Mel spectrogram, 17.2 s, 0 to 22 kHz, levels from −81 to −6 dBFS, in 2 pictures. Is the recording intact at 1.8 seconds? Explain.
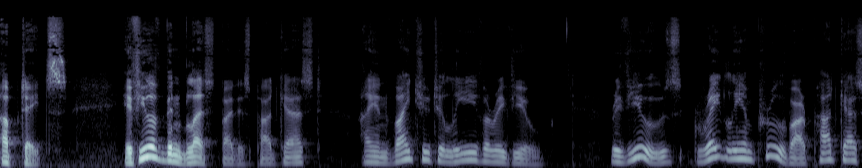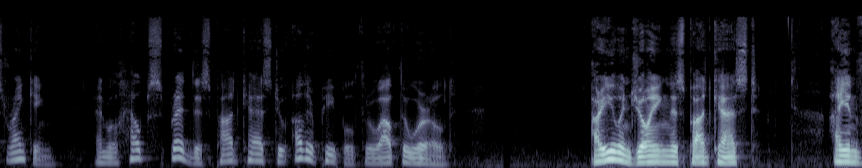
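No. From 1.78 to 2.20 s, between "you have been" and "by this podcast I", a rapid ticking rides on the speech: zipper noise. The level falls by about 15 dB in coarse steps, roughly 200 per second, with no smoothing, and each step clicks.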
